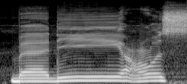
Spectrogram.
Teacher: huruf di kita panjangkan dua harakat karena ya sukun di depannya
